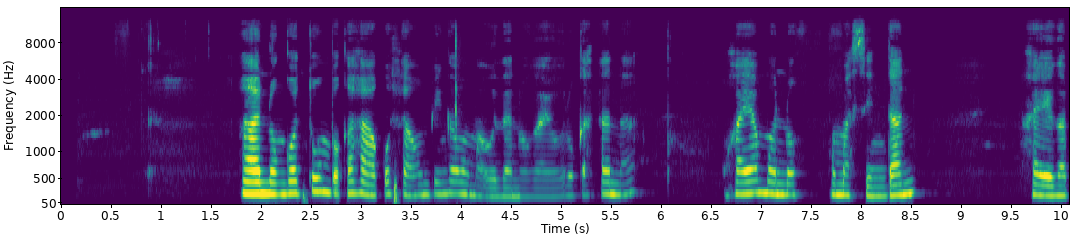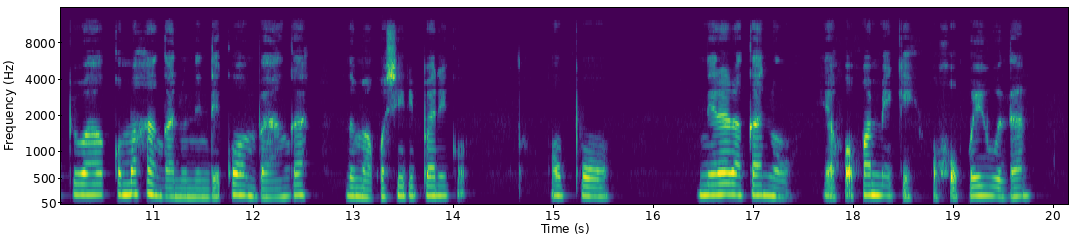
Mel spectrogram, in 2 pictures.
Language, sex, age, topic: Oshiwambo, female, 25-35, finance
